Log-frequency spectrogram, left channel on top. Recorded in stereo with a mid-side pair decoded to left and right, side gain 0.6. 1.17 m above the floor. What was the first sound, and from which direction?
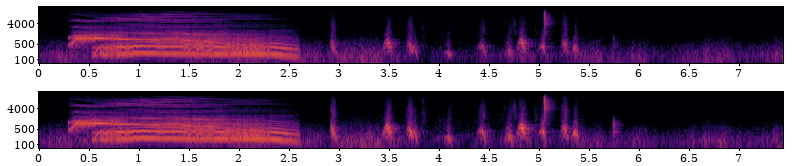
A scream, 5° right.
